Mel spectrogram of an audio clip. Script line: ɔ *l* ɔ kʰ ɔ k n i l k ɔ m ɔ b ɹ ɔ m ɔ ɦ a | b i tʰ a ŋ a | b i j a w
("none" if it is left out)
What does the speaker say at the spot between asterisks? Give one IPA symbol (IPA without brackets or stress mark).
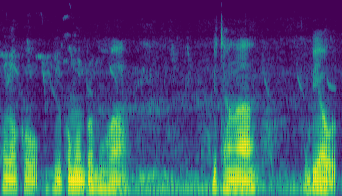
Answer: l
